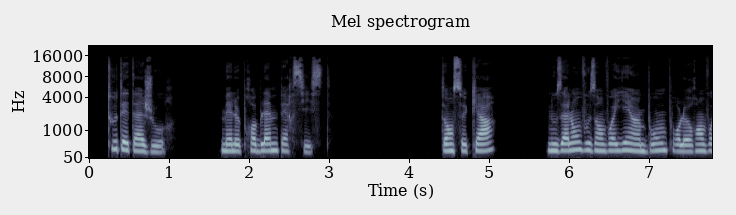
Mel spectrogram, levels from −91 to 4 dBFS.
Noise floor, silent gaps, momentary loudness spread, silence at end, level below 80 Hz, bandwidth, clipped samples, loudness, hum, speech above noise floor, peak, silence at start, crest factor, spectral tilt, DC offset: under -90 dBFS; none; 10 LU; 0 s; -82 dBFS; 15.5 kHz; under 0.1%; -30 LUFS; none; over 61 dB; -12 dBFS; 0.25 s; 18 dB; -5 dB/octave; under 0.1%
